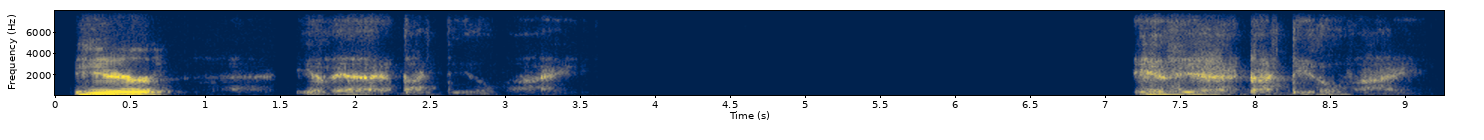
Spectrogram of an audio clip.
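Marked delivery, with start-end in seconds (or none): 1.6-9.0 ghostly, eerie whisper, barely there. Voicing a voice that players hear whispered in the wind: whispered in the wind. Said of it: "Just whispered, whispered in the wind".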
